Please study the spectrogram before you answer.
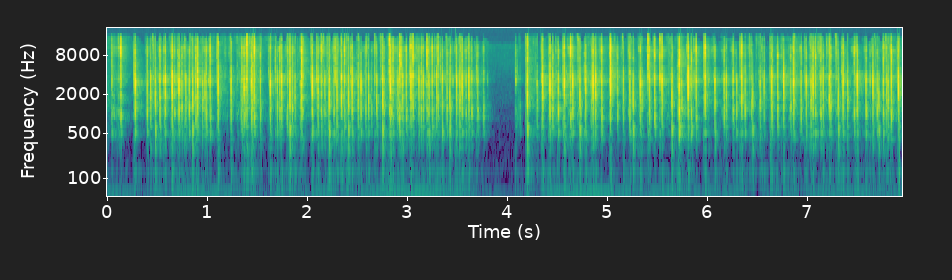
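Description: A compact J-01 mechanical keyboard with lubed yellow Gateron Ink switches, dark brown plastic keycaps and a carbon fiber plate is typed on continuously with the fingertips of both hands while resting on a desk mat. Rapid, crisp, bright clacks follow one another closely, each dying away almost instantly, with a brief pause near the middle before the typing resumes.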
